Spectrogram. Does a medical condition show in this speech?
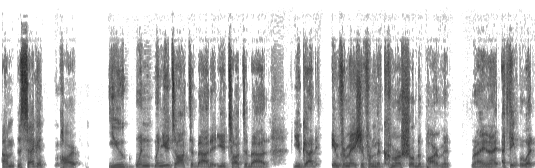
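No.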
